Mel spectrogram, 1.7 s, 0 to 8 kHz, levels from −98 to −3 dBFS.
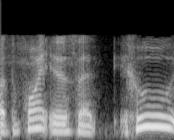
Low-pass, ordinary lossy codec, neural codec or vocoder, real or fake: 7.2 kHz; AAC, 16 kbps; none; real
